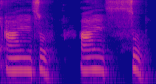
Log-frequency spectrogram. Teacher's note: अनुनासिक के उच्चारण में नाक से बहुत कम सांस निकलती है और मुंह से अधिक सांस निकलती है। जैसे आंसू, आंसू आप बोलकर देख लीजिए।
